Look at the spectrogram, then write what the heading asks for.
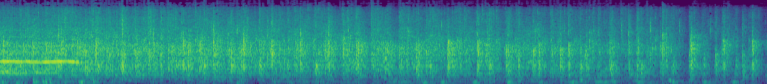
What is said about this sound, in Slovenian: Prej je bilo bližje ploskanje.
